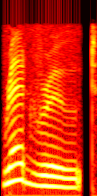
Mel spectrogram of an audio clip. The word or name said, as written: redroot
